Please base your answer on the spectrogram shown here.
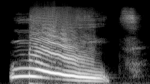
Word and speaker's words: mate: mate You can hear the sound of a and e goes silent.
